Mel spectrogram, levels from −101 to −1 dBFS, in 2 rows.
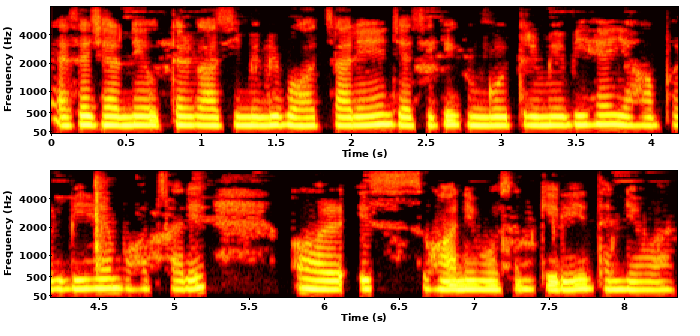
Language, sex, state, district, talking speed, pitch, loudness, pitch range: Hindi, female, Uttarakhand, Uttarkashi, 200 wpm, 200 Hz, -20 LUFS, 195-210 Hz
